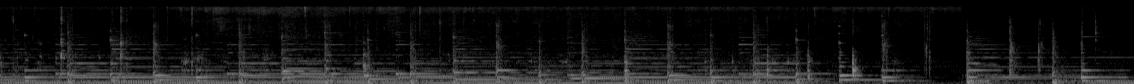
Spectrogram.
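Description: Garlic and a medium red onion fry in a pan, a steady loud sizzle with frequent clicks and scrapes of stirring, and a short lull near the end before the crackle resumes.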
